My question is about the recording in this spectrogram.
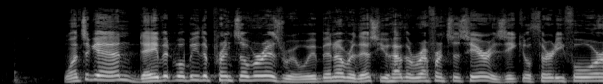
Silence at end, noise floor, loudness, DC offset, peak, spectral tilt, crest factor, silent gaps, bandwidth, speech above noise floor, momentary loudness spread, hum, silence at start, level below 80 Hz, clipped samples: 0 s; -58 dBFS; -22 LUFS; under 0.1%; -4 dBFS; -4.5 dB/octave; 18 dB; none; 16 kHz; 36 dB; 7 LU; none; 0.65 s; -68 dBFS; under 0.1%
